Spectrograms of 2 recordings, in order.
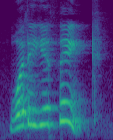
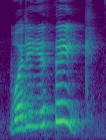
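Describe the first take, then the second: No difference in how they are said.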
